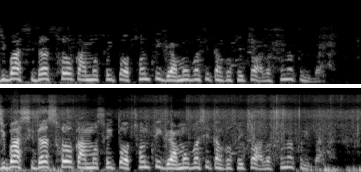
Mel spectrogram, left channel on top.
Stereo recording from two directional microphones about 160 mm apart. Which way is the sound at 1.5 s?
30° right (ahead or behind).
